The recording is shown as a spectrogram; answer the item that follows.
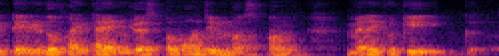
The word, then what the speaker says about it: टेरिडोफाइटा: तो आप जो है टॉपिक डाल सकते हैं, टेरिडोफाइटा। पी से इसको स्टार्ट करते हैं। पी यहाँ पे जो है साइलेंट होता है, मैं यहाँ पे हिंदी में भी लिख देता हूँ, टेरिडोफाइटा।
